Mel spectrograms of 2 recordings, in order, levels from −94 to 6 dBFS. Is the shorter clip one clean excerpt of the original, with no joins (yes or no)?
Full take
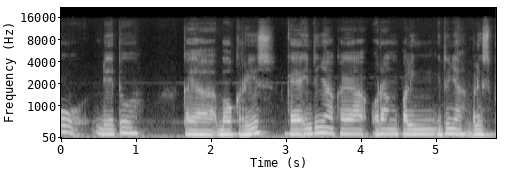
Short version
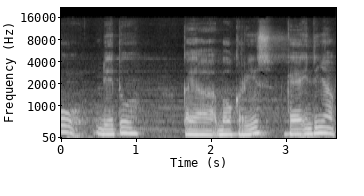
yes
